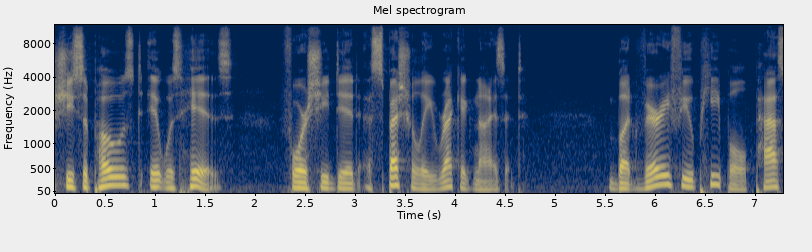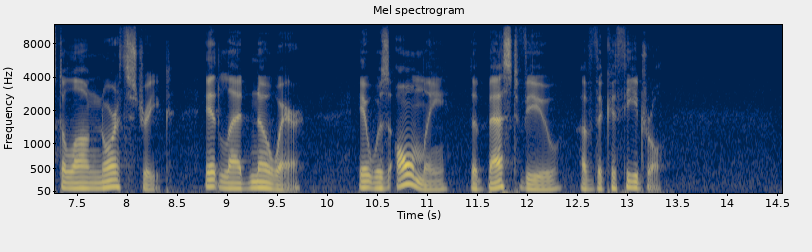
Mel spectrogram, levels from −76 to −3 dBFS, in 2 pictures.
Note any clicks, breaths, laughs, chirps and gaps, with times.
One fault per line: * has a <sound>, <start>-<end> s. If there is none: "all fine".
all fine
